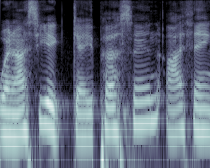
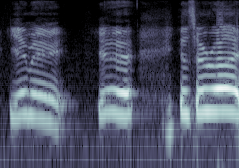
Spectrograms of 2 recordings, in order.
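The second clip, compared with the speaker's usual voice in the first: very high, sarcastic, mocking put-on voice; 10 semitones higher, 4 dB louder than usual. Agreeing with an insult as a joke, mocking put-on voice. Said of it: "Do you know what that voice is reminding me of?".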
